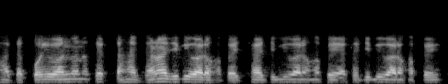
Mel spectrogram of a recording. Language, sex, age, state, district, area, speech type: Sindhi, male, 30-45, Gujarat, Junagadh, rural, conversation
